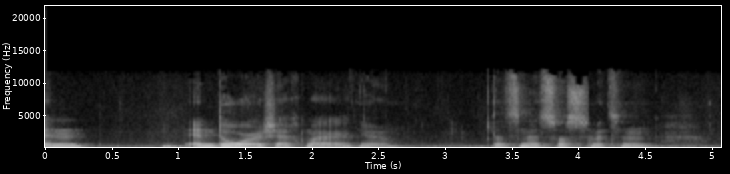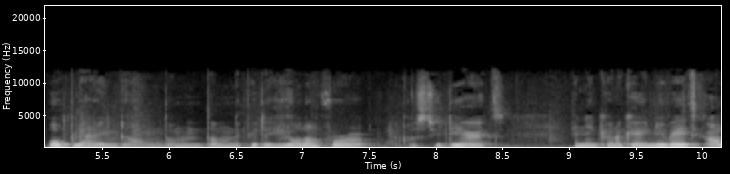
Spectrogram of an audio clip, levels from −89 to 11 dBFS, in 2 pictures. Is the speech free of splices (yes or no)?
no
